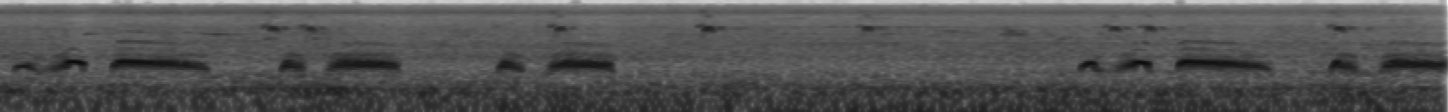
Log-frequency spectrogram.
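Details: Spotted dove, a new bird out for training, giving repeated cooing phrases: a short hoarse double note followed by a longer, slightly falling coo, over a steady low rumble with faint high chirps from small birds.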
